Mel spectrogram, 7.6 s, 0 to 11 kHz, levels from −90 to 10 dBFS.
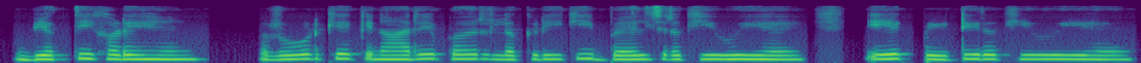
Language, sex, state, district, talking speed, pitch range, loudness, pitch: Hindi, female, Uttar Pradesh, Lalitpur, 140 wpm, 210-230 Hz, -15 LUFS, 215 Hz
